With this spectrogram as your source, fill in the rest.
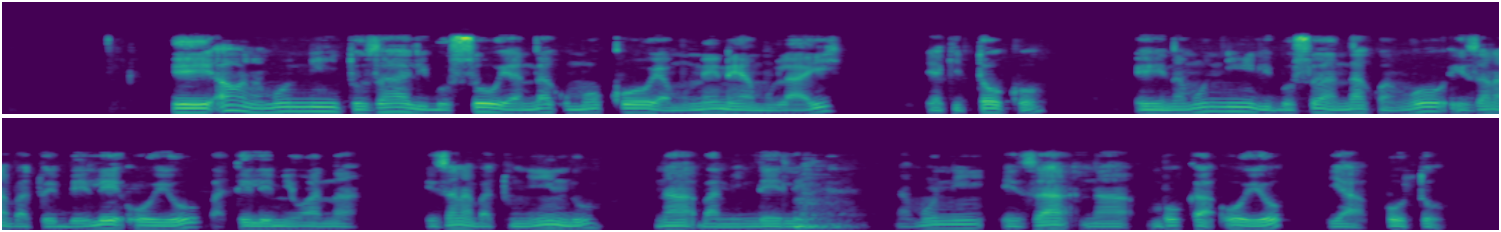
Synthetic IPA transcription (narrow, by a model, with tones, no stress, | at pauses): e˨a˦wa˦na˨mɔ˦ni˦to˨za˦li˨bo˨so˦ja˨nda˦ko˨mɔ˦kʰɔ˦ja˨mo˨nɛ˦nɛ˨ja˨mo˨la˨i˦ | ja˨ki˨tɔ˦kʰɔ˨ | e˨na˨mɔ˦ni˦li˨bo˨so˦ja˨nda˦ko˨ja˨ŋɡo˦ḛ˨za˦na˨ba˨to˨e˨be˨le˦ʔo˦jo˦ba˨tɛ˦lɛ˦mi˦wa˦na˦ | e˨za˦na˨ba˨to˨mi˨i˦ndu˦ | na˨ba˨mi˨nde˦le˦ | na˨mɔ˦ni˦e˨za˦na˨mbo˦ka̰˦ʔo˦jo˦ | ja̰˨po˦to̰˨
